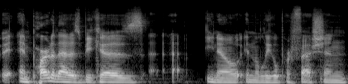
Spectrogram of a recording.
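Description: A man with an American accent, fairly low pitch, monotone, flat intonation and a moderate pace. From Pennsylvania. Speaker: former attorney, business founder. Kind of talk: interview conversation.

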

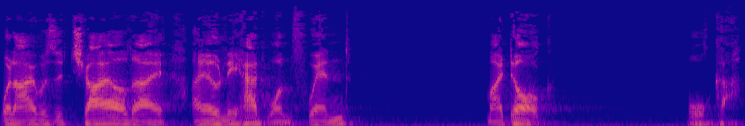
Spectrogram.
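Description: A man's put-on character voice, raspy and pompous in tone, medium in pitch, with fairly even intonation at a moderate pace. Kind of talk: comic horror radio play. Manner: pompous, rude, self-pitying.

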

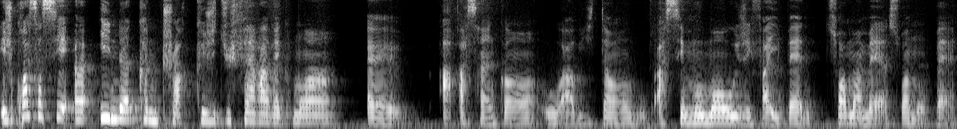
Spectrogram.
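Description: A woman with a Mauritian accent, very deep, low pitch and very wide pitch swings at a fairly slow pace, on a very clean recording with a silent background. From Mauritius. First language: Mauritian Creole (speaking French). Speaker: artist and politician. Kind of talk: casual chat. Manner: halting.

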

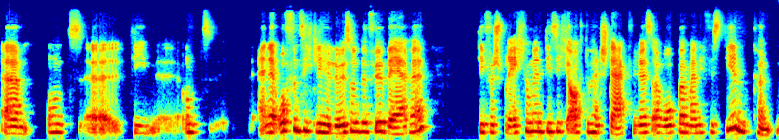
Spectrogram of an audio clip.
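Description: A somewhat breathy woman's voice shows ordinary pitch variation. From Austria, Vorarlberg. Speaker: politician. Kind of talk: interview.

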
